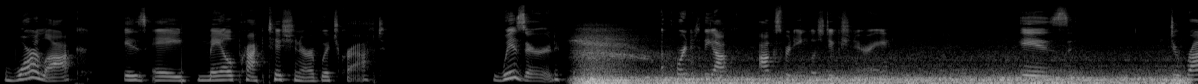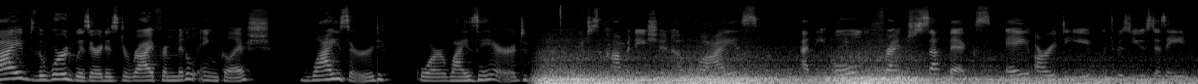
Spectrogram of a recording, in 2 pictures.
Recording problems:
wind noise on the microphone; heavy; from 6 to 12 s and from 17 s on; 4 dB above the speech

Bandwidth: 16.5 kHz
